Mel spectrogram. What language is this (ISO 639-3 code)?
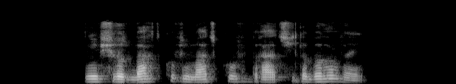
pol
